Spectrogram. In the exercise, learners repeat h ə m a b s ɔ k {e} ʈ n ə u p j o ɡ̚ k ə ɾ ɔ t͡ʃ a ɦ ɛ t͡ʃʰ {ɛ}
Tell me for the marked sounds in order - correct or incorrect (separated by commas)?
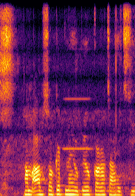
correct, incorrect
